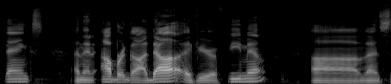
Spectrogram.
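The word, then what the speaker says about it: obrigada: And then abrigada if you're a female.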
